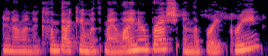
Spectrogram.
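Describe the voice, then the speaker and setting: A woman leading a relaxed paint-along tutorial, chatting and thinking aloud as she paints, and now and then clearing her throat. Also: medium pitch, quick pace, dull audio. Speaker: painting instructor.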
